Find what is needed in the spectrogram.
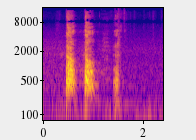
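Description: A dog barking three times in quick succession, the third bark weaker and shorter than the first two.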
